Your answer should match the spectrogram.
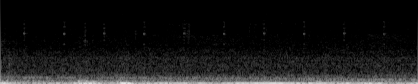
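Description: Low, steady rumble of a car's engine and tyres heard inside the cabin while driving along a city street. Faint ticking, about two or three a second, from the right turn indicator.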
